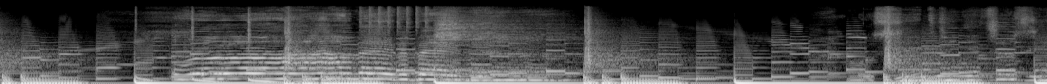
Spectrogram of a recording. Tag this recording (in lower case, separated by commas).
music, synthesizer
